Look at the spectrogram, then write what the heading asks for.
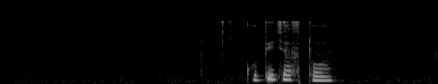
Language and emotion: Russian, neutral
